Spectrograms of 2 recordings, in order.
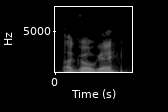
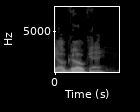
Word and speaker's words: Agoge: The, that's it? How you pronounce it. – Agoge? – Yes. The Agoge.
